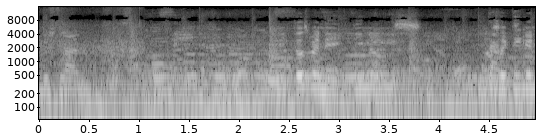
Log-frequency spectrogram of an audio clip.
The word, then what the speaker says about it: Michelin: Este lugar no tiene estrellas Michelin. No sé por qué, pero debería tener. No, no, no se dice Michelin. ¿Cómo se dice? Michelin. Michelin.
